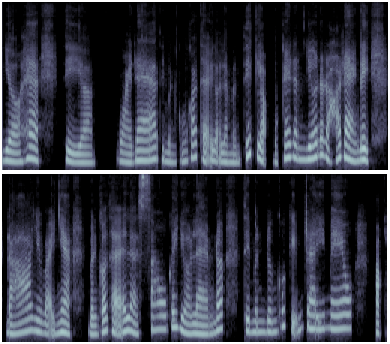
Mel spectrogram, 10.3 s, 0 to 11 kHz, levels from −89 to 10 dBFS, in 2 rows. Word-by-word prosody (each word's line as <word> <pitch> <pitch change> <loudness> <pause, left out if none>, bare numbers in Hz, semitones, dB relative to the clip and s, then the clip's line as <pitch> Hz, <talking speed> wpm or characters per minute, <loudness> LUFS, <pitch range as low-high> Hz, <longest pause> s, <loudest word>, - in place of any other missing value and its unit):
giờ 190 -3 +2
ha, 225 +3 +2 0.4
thì, 175 -4 +2
à, 160 -1 -1 0.4
ngoài 170 -3 -2
ra 200 +1 +2
á, 225 +2 +2
thì 205 - -6
mình 170 -2 -5
cũng 175 +3 -7
có 255 +5 -1
thể, 200 -6 0
gọi 185 - -1
là, 175 - 0
mình 165 -1 -4
thiết 295 0 +1
lập 230 - +3
một 170 - -7
cái 250 +1 +3
ranh 225 -3 0
giới 240 +3 +5
nó 310 - +1
rõ 250 - 0
ràng 220 -7 +4
đi. 215 0 +6 0.3
Đó, 195 +7 +1
như 220 -3 0
vậy 185 - -2
nha, 195 -2 +3 0.2
mình 170 -1 -1
có 215 +4 +3
thể 220 -1 +2
là 220 -7 +2
sau 260 +7 -1
cái 300 +1 0
giờ 210 -8 +2
làm 175 -1 +1
đó 255 +3 +2 0.3
thì 225 - +2
mình 210 0 -2
đừng 215 0 -1
có 320 - -3
kiểm 250 - -4
tra 275 -2 +3
email 270 0 0 0.4
hoặc - - -1
210 Hz, 270 wpm, -23 LUFS, 180-250 Hz, 0.4 s, đi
